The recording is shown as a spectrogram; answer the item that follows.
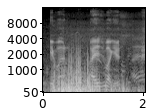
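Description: A man's voice speaking, with a wavering pitch, over steady outdoor background noise.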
